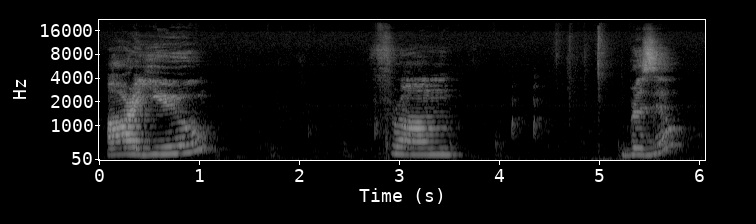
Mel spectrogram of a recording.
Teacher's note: the intonation of the question is up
